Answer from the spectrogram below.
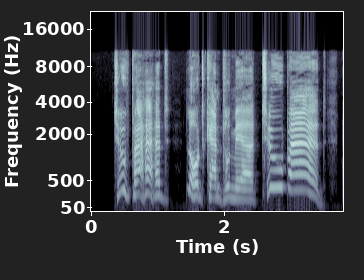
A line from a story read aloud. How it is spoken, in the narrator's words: cried Holmes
